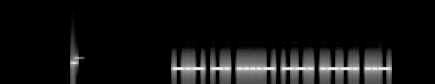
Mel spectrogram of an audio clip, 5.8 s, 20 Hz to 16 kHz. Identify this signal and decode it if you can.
Morse code, heard as a keyed tone, about 28 wpm, 700 Hz. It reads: KN4GPU
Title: USA Call Signs 28wpm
